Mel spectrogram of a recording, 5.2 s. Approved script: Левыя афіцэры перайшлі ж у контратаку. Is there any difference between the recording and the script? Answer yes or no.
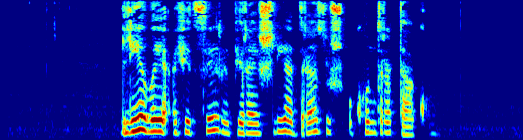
yes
